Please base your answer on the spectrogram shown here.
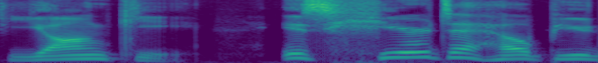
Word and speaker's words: Yonke: Yane Law, that's pronounced Yonke, is here to help you do just that.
